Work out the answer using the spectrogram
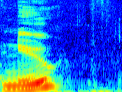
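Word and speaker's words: νῦ: Mu, siguiente letra, nu, exactamente lo mismo, la misma explicación en cuanto a la pronunciación se aplica aquí voy a pronunciarlo new.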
